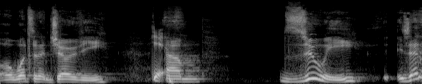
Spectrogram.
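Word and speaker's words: Zooey: word yeah I'm sorry the correct pronunciation zooie I'll do it for you right now mate it's zooy while you're looking that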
